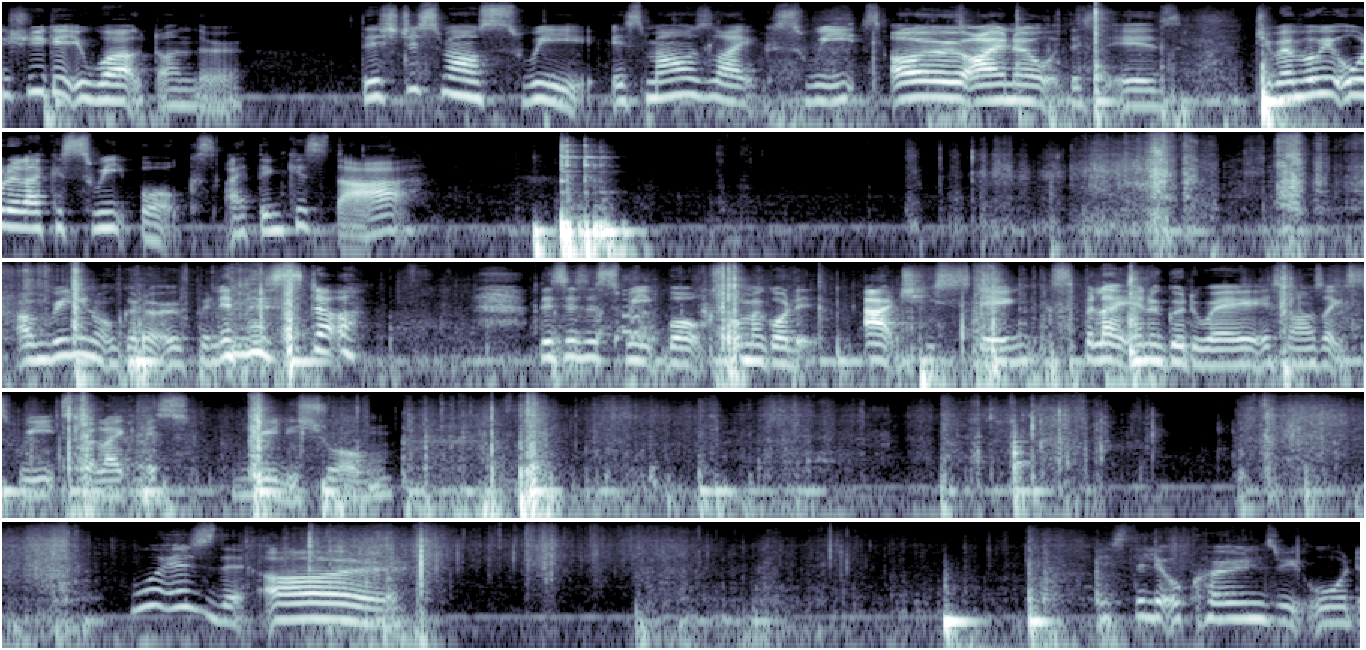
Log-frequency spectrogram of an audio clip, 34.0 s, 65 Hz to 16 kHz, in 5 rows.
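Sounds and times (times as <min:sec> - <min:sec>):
paper and cardboard rustling and tearing: 0:11.3 - 0:34.0
sharp knocks: 0:31.9 - 0:32.7.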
